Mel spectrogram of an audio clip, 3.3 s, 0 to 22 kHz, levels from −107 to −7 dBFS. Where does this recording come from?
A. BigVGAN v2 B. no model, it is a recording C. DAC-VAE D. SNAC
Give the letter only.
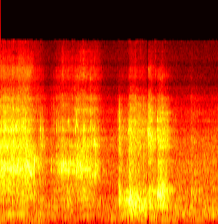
D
